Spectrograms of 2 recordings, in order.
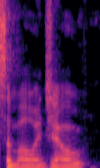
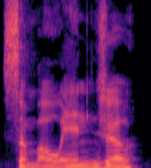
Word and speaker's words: Samoa Joe: I remember he used to also pronounce Samoa Joe name wrong. He used to call Samoa Joe Samoan Joe.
